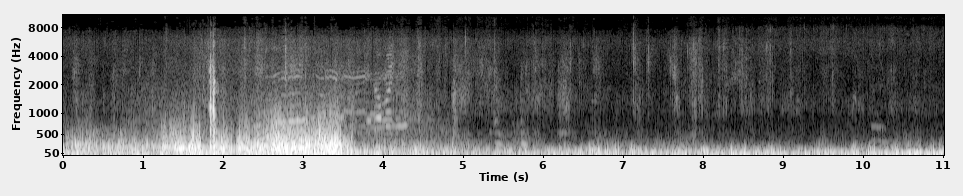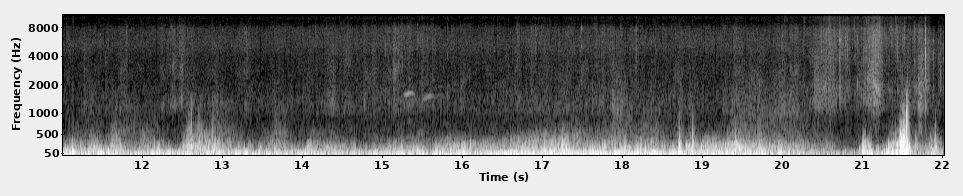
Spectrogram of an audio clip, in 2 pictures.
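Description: Wind blows across an open hillside, rumbling against the microphone.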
